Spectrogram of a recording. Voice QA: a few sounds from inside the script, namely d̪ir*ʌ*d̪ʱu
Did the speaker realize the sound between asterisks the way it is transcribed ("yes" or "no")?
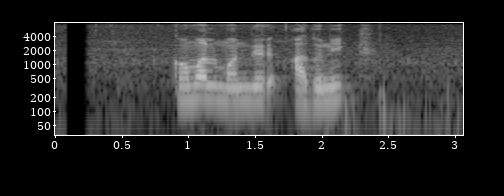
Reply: no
